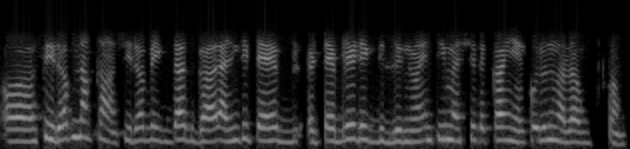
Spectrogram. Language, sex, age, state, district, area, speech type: Goan Konkani, female, 18-30, Goa, Murmgao, rural, conversation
